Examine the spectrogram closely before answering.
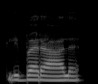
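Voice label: "liberale", female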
